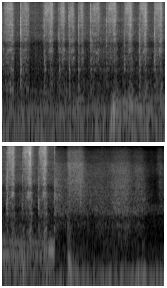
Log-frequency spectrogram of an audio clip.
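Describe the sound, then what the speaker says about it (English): A plastic scraper drags across a waxed snowboard base in quick, repeated rasping strokes, close and fairly quiet, before stopping near the end. "Now we got all the wax scraped off."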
